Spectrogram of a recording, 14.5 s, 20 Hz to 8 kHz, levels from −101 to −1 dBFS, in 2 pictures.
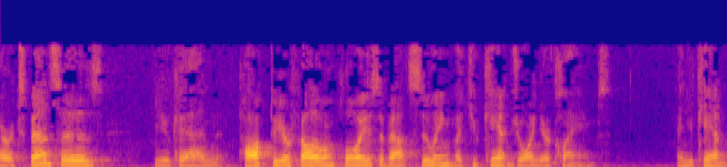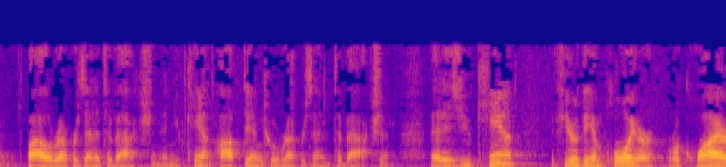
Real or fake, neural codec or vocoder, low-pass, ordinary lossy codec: real; none; 7.2 kHz; MP3, 24 kbps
